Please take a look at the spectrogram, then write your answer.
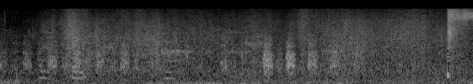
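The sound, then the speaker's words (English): A dog pants in quick, breathy bursts, and a single sharp bark cuts in near the end against a steady outdoor hiss. “Dog, catch!”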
